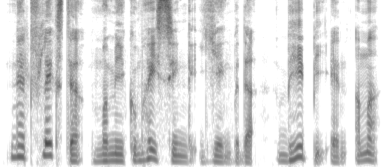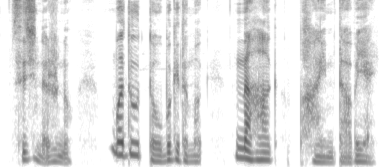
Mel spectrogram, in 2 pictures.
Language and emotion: Manipuri, fearful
